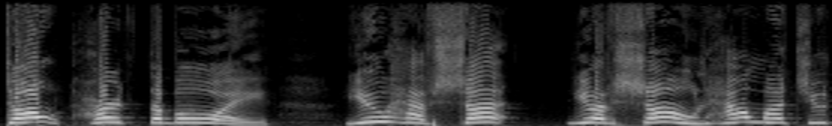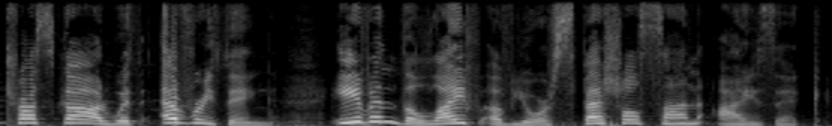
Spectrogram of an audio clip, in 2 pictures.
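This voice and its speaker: A woman's voice: high voice, expressive, takes it slowly, fairly bright tone, dry recording, pitched above the performer's own voice, full character voice. A woman voicing a commanding, benevolent angel from a children's Bible story, proclaiming emphatically. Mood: urgent, commanding.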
